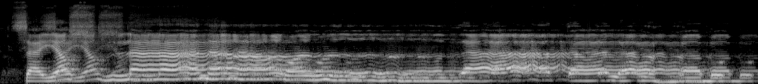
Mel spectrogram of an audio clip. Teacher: جب ہم وقف کریں گے تو با کو ساکن کر دیں گے، تو ساکن ہونے کی وجہ سے اس پر دو زیر پڑھی نہیں جائے گی، تو اس صورت میں قلقلہ ہوگا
